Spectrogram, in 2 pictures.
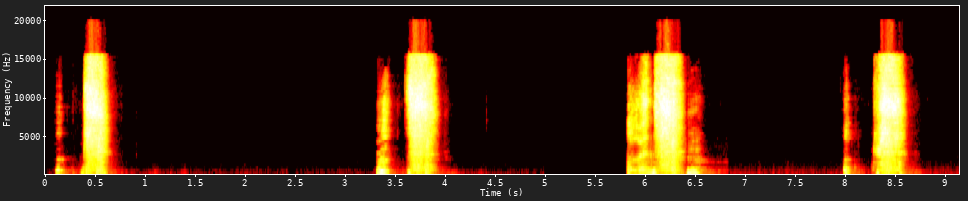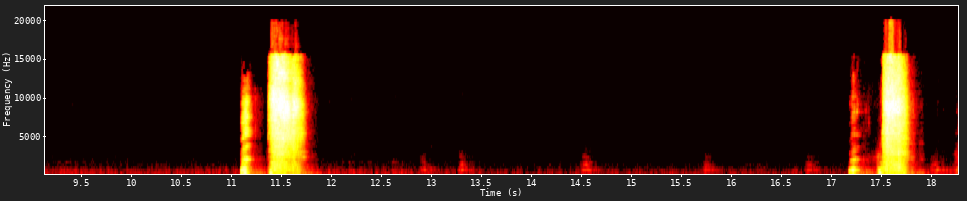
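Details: Sneezing with a cold: six separate sneezes, each a quick intake followed by a sharp burst of air through the nose and mouth, in a quiet room.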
